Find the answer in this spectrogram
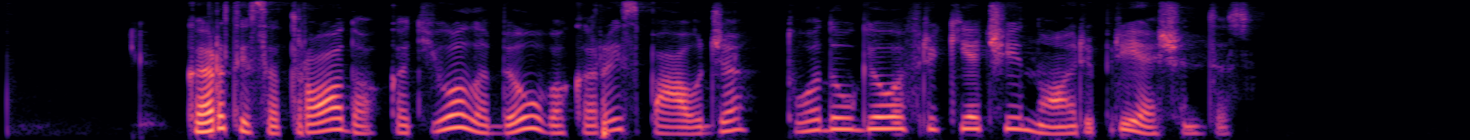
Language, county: Lithuanian, Alytus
